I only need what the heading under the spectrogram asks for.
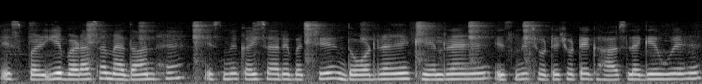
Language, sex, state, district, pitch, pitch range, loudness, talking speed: Hindi, female, Uttar Pradesh, Varanasi, 240 Hz, 230-255 Hz, -18 LUFS, 195 wpm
